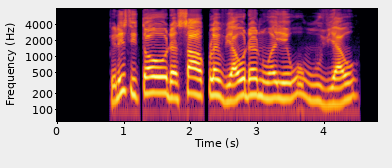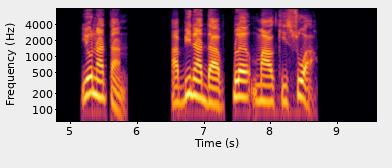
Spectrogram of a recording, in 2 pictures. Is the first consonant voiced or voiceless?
voiceless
